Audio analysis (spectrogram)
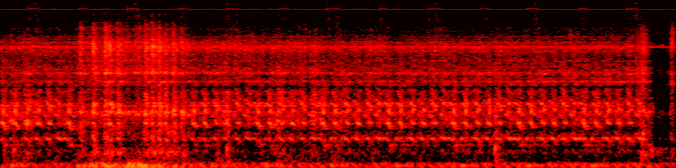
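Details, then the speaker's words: Mercedes under restoration, first start on its own fuel pump after briefly running: starter churns at about three beats a second with weak catches but never runs. Owner suspects the pump is too strong and flooding the engine; a fuel leak was also seen. "so oh okay we're having a problem here what i'm thinking is this fuel pump is too strong and it's uh flooding the system"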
